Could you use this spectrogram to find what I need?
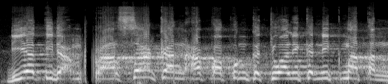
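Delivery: fervent preaching. Acted. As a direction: preach it with fire. Preaching at full force.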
